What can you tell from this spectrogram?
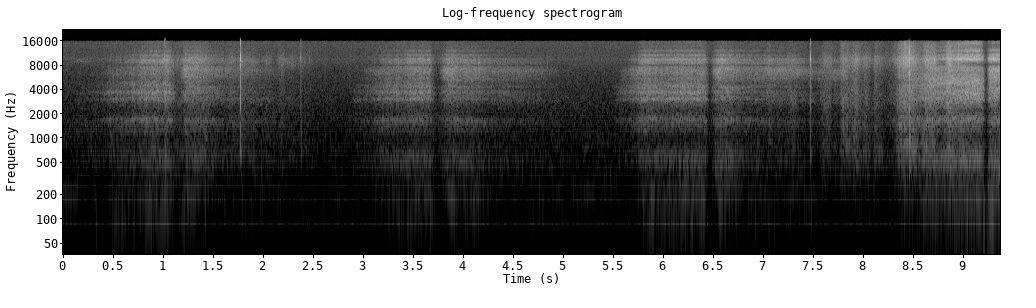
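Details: Snoring from a sleeping animal, called a good boy by its owner, who then wakes it with affection.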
